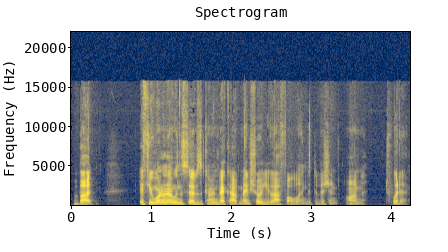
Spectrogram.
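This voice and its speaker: A man's voice: a little high, level tone, very fast, creaky, no echo. A man with a non-standard English accent hosting a live game-news stream, giving casual updates with chatty, self-deprecating asides. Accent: non-standard English accent, teased by viewers.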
